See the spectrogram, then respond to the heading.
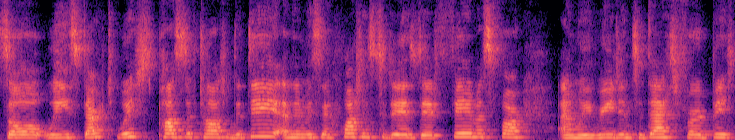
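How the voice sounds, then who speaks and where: A woman with a North Kerry accent speaks at a high pitch in a monotone, flat intonation. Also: moderate pace. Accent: North Kerry Irish. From Ireland, North Kerry. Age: 20s. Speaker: YouTuber, musician and broadcaster. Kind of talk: live stream chat with viewers. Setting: live stream.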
